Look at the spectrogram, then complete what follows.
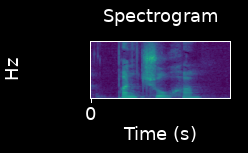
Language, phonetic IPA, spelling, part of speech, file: Ukrainian, [pɐnˈt͡ʃɔxɐ], панчоха, noun, Uk-панчоха.ogg
- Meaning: stocking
